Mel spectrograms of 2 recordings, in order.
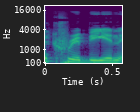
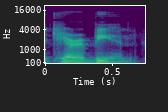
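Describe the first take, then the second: First: "Caribbean" stressed on RIB; "Caribbean" with the second syllable stressed; kuh-RIB-ee-un pronunciation. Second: "Caribbean" stressed on BEE; "Caribbean" with the third syllable stressed; care-ih-BEE-un pronunciation. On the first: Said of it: "it's always the Caribbean, except". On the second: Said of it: "except for the Pirates". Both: Shown as a demonstration.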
